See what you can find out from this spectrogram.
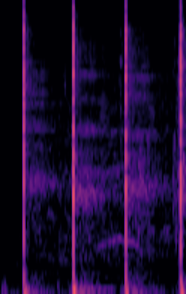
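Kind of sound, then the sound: human body sound, one person clapping hands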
